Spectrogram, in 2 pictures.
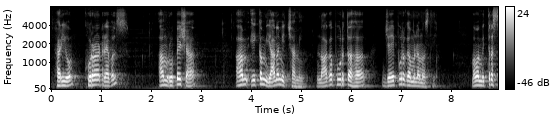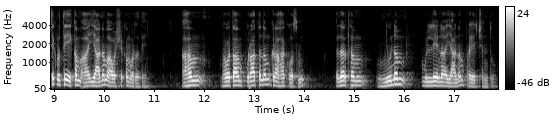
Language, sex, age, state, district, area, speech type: Sanskrit, male, 30-45, Maharashtra, Nagpur, urban, spontaneous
